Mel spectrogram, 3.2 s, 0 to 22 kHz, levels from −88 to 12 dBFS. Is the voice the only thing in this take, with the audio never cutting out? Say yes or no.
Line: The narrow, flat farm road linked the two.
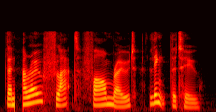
no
